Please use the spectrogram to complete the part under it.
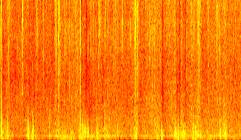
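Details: Yellowjackets swarming a camera beside their ground nest in an unprovoked attack lasting over twenty minutes: many wasps buzzing in a thick, low, wavering drone, punctuated by sharp taps as they strike the lens.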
